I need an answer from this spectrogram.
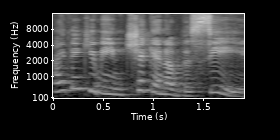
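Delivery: light, affectionate teasing. A mother corrects her child's phrase, teasing. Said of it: "she teased".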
